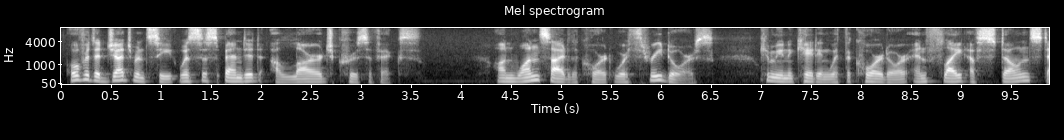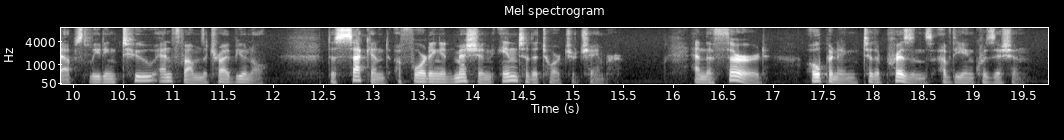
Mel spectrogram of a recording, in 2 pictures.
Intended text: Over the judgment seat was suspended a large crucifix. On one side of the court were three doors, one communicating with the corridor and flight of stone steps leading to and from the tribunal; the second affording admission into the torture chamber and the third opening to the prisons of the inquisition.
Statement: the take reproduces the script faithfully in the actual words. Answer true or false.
false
